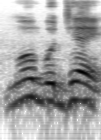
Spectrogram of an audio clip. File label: understand odia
